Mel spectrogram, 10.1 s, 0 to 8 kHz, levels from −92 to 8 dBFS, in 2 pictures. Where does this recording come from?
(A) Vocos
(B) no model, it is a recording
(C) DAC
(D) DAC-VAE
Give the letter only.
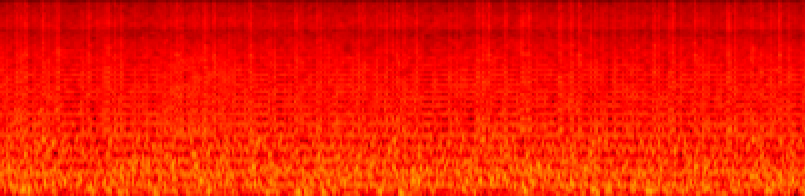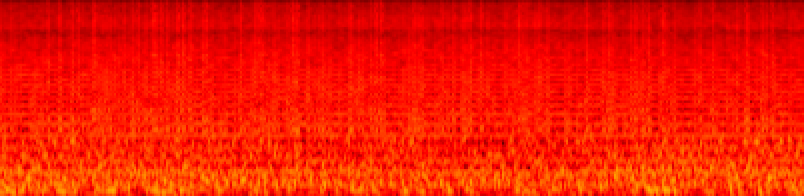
A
